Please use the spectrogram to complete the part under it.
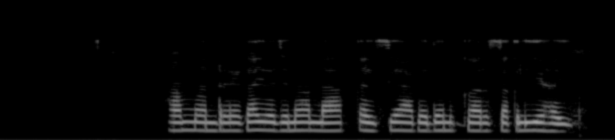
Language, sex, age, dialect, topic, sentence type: Magahi, female, 60-100, Southern, banking, question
